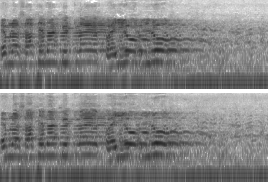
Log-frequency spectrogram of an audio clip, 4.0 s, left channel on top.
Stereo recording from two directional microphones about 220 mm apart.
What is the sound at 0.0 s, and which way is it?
A man's voice, 45° right (ahead or behind).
